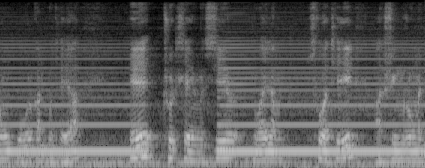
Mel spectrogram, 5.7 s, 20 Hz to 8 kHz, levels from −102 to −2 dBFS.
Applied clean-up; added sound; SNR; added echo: none; Wind instrument, woodwind instrument; 0 dB; reverberation time 0.2 s.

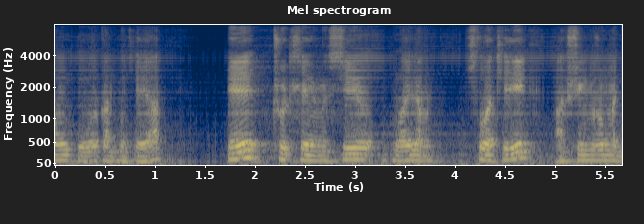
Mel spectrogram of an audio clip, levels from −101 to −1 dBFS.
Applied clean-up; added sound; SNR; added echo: neural separator model SepFormer DNS4.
